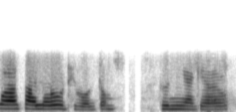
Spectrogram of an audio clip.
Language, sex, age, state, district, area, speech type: Assamese, female, 18-30, Assam, Biswanath, rural, conversation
